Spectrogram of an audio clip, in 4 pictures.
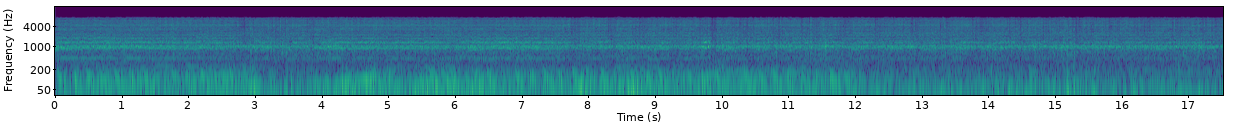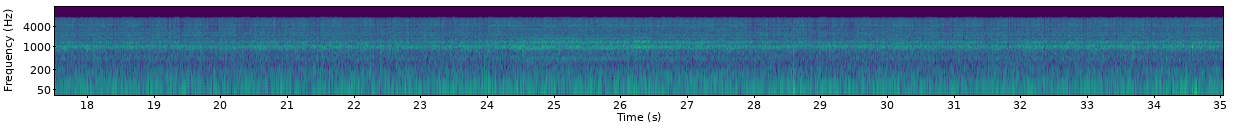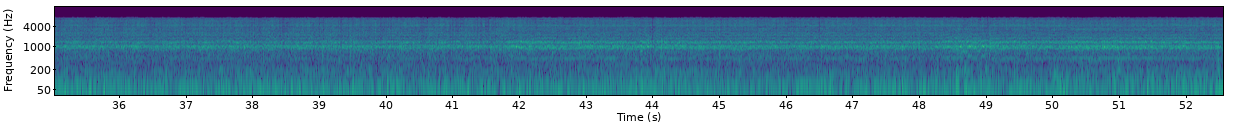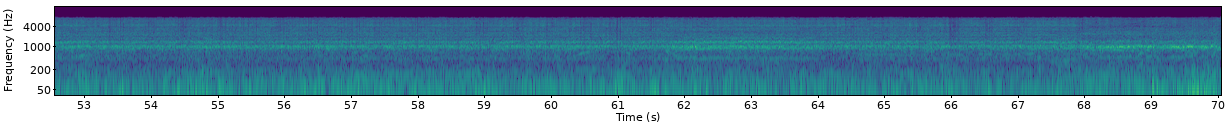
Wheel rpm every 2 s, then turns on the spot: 110, 120, 120, 110, 110, 120, 110, 110, 110, 110, 110, 120, 120, 120, 120, 110, 110, 110, 110, 120, 110, 110, 110, 110, 110, 110, 110, 120, 120, 110, 120, 110, 120, 120, 110.
none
